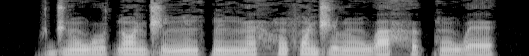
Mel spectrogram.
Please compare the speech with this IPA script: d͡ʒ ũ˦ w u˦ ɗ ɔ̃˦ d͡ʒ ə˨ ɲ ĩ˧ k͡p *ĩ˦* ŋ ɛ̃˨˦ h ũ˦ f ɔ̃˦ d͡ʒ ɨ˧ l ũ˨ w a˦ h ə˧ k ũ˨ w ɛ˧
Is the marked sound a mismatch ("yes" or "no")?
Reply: yes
